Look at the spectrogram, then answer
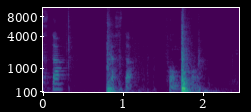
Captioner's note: thud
